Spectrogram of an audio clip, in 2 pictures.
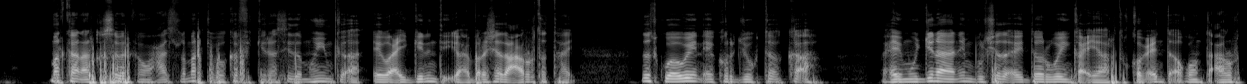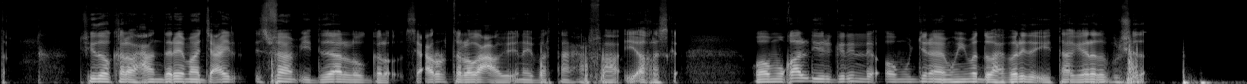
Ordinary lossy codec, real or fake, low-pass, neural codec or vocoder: none; fake; none; vocoder, 44.1 kHz, 128 mel bands every 256 samples, BigVGAN v2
